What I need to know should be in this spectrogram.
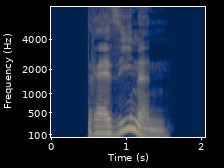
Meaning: plural of Draisine
- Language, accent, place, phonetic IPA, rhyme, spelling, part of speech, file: German, Germany, Berlin, [dʁɛˈziːnən], -iːnən, Draisinen, noun, De-Draisinen.ogg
